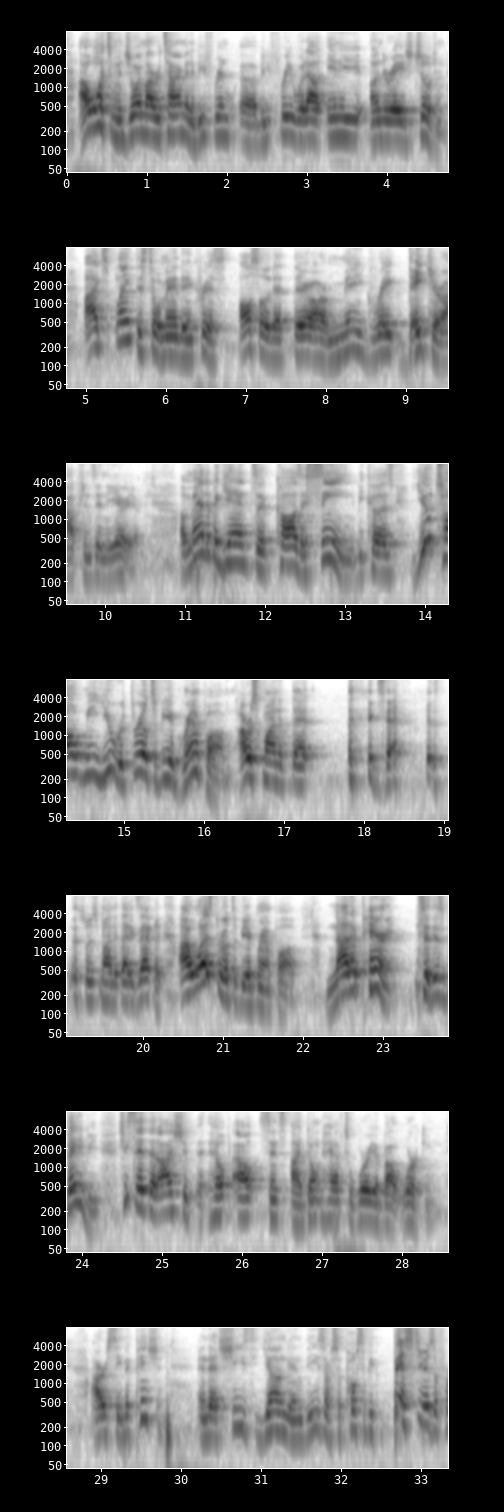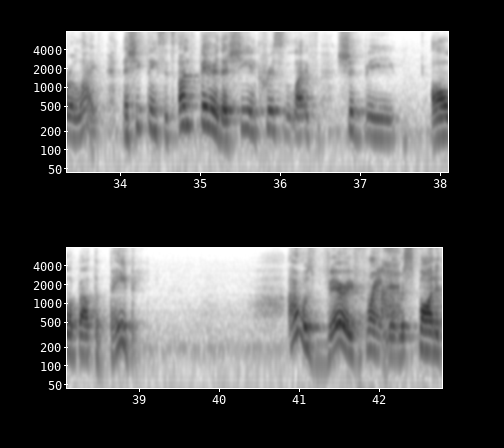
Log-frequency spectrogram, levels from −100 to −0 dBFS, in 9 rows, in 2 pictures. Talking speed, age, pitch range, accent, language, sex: 170 wpm, 40-59, 150-215 Hz, American, English, male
